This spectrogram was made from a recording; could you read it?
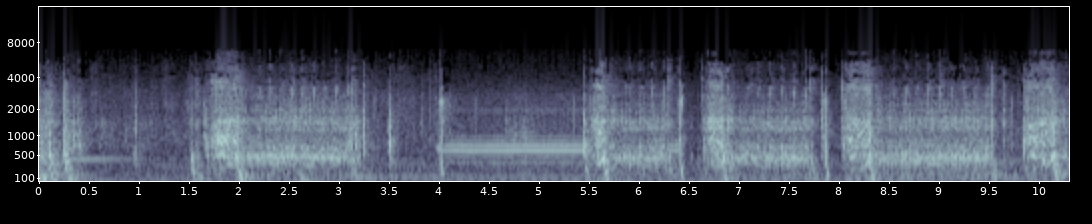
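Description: A telephone number being dialed from an office extension, starting with 9 for an outside line, to call a man's wife: loud mechanical whirring bursts with clicks between them and a brief steady tone partway through. No one speaks.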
